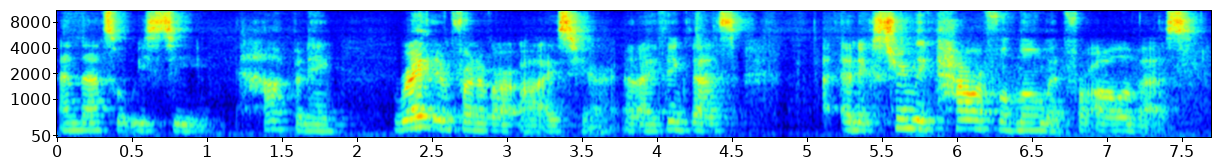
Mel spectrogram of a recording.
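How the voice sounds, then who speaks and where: A woman teaching a Torah class to a group, retelling stories and parables in an earnest, animated way. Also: on the low side, normal speed. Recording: roomy echo.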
